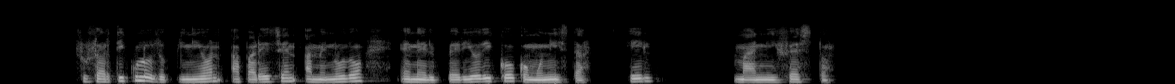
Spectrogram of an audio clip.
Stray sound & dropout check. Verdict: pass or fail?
pass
